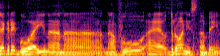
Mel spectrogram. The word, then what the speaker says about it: Vault: Vu. Vu. Se escreve V-A-U. V-A-U-T. U-T, mas se pronuncia Vu Produções, né?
